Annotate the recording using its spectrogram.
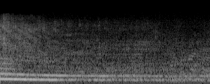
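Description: Group C sports-prototype race car engine running at speed: one steady engine note that drops in pitch over the first second, then holds.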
